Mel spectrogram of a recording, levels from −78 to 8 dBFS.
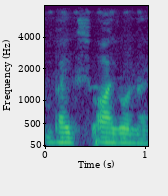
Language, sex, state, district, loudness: Telugu, male, Andhra Pradesh, Srikakulam, -19 LUFS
